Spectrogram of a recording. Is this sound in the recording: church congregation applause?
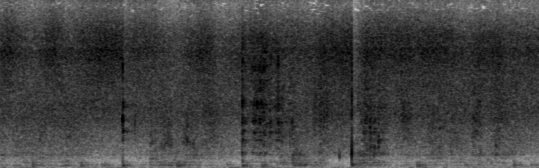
no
